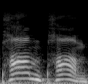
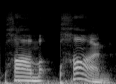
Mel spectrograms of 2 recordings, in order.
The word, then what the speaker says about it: pom-pon: And it's not pom-pom, P-O-M-P-O-M. It's pom-pon, right? It's spelled that way, yeah. I never knew that. It's P-O-M-P-O-N, but we called it POM.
